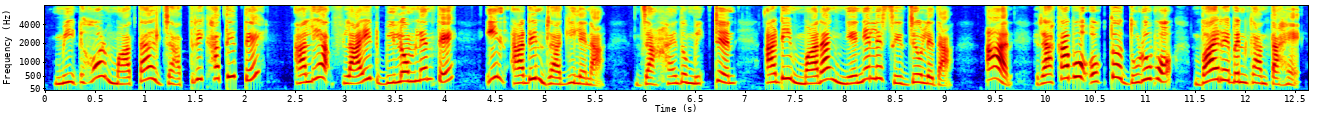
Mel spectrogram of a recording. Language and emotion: Santali, angry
